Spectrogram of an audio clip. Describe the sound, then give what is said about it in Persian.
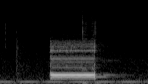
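A single telephone tone sounds for about half a second, loud and steady, over a faint low background hum, then cuts off abruptly. No one speaks. “تلفن ها لطفا قطع کنین،”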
